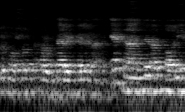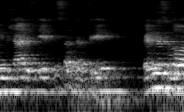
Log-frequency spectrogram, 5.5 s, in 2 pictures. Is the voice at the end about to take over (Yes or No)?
No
